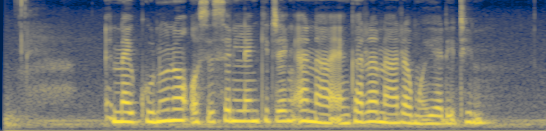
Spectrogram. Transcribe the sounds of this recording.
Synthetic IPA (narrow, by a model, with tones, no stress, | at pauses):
ɛ˨na˨jku˨nu˦no˦ʔɔ˨si˦sɛ˦nle˦ŋki˦tɛ˦ŋa˦na˨ɛ̰˨ŋka˦ɾa˦na˨˦ɾa˨mo˨ja˨ɾi˨ti˦n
